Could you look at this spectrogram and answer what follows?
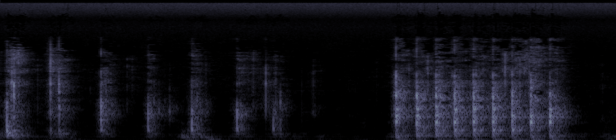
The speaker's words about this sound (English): When there was no answer to their knocking, they opened the door and stepped into the room together.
